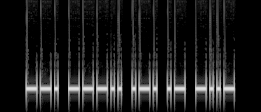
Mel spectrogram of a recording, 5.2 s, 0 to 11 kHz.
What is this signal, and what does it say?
Morse code, heard as a keyed tone, about 17 wpm, 700 Hz. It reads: G8RAX
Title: DXCC-100 Call Signs - 5 Characters - 17wpm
